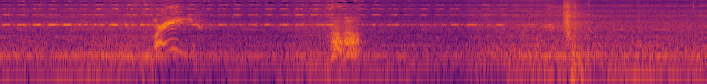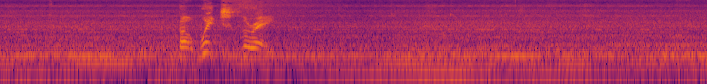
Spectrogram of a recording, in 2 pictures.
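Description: A stationary train hums low and steadily in an echoing underground station.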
